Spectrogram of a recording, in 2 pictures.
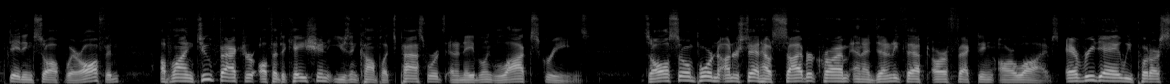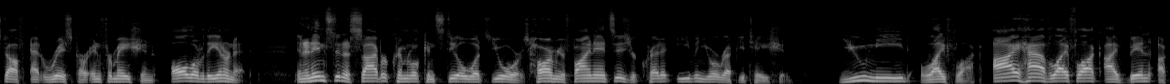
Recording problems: none

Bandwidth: 15 kHz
